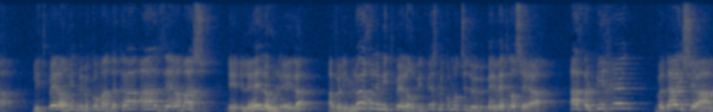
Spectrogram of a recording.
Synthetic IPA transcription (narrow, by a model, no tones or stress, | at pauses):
χ | leit̪pelaʁvit̪̚bemeko̞maːd̪lakaʔazːemamaʃ | leejlaulejlaʔːvalimlo̞jeχo̞limlit̪̚pelaʁvit̪vejeʃme̞ko̞mo̞tʃezbeːme̞tlo̞ʃajaχ | ʔafalpiχe̞n | vadajʃea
